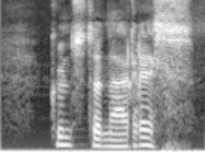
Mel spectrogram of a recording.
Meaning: artist (female person who creates art)
- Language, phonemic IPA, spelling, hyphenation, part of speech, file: Dutch, /ˌkʏnstənaˈrɛs/, kunstenares, kun‧ste‧na‧res, noun, Nl-kunstenares.ogg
